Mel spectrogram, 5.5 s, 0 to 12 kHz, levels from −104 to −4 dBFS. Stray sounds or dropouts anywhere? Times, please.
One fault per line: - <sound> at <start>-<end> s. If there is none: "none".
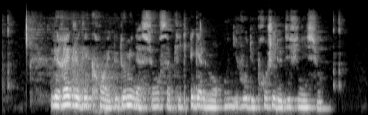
none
